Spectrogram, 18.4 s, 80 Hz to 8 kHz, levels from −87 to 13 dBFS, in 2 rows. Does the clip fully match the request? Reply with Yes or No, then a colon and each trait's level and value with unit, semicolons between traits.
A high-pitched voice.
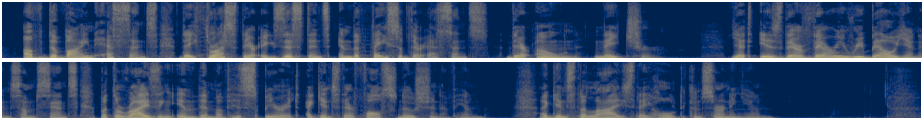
No: low, 125 Hz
